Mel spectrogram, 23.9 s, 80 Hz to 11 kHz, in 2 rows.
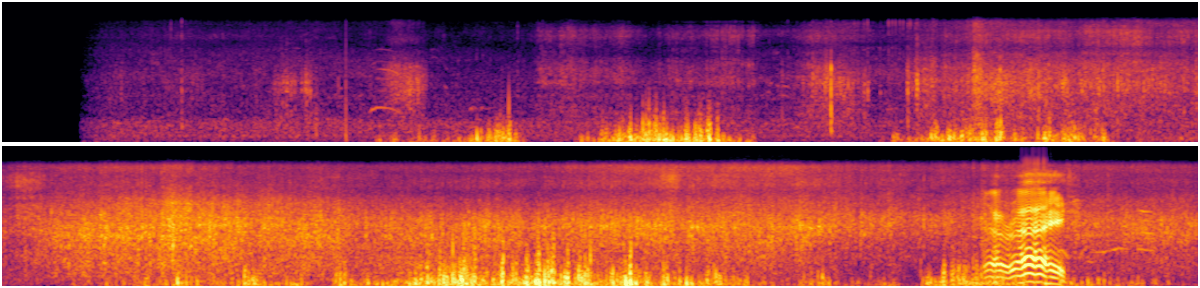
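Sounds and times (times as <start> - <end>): wind buffeting microphone: 4.2 - 7.6, 8.9 - 11.4, 13.0 - 23.9
scraping over packed snow: 5.3 - 23.9.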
